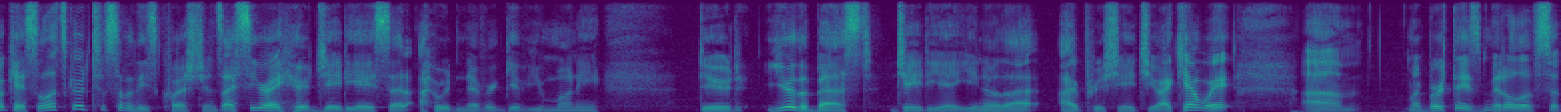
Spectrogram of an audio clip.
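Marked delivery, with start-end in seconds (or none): 10.6-11.7 voice cracking and breaking. Answering a commenter's question, voice cracking. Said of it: "my voice cracked".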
